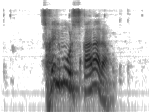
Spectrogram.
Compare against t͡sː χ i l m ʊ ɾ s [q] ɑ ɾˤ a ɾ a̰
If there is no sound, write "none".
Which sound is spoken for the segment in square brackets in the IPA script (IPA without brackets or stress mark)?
q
